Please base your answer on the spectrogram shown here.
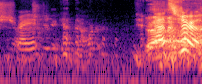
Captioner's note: audience laughing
